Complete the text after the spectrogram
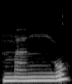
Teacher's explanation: Si ustedes pronuncian mango, así ahí pronuncienla en su casa, mango, van a sentir como la N se va hacia atrás, como que sigue a la G, mango. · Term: N velar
